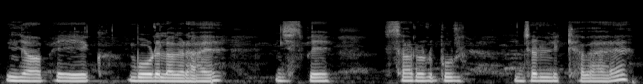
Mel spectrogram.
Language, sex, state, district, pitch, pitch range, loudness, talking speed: Hindi, male, Uttar Pradesh, Saharanpur, 165 Hz, 155-170 Hz, -17 LUFS, 120 wpm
